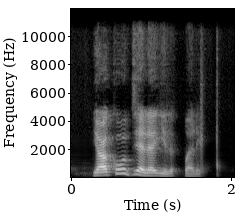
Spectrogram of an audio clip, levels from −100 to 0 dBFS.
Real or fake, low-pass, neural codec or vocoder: fake; 10.8 kHz; codec, 24 kHz, 0.9 kbps, DualCodec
